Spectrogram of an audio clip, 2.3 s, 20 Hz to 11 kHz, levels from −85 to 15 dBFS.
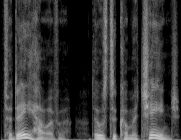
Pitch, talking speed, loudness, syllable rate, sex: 125 Hz, 240 wpm, -16 LUFS, 6.7 syllables/s, male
